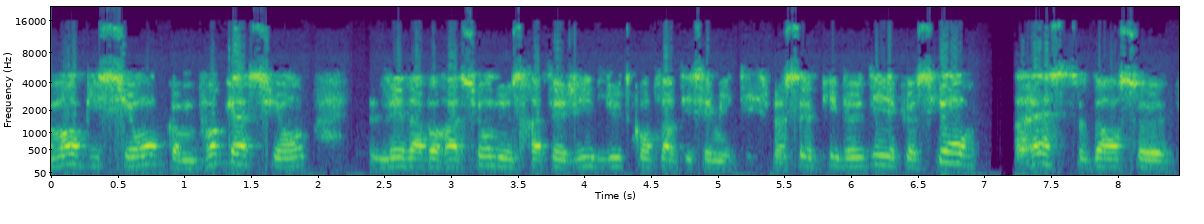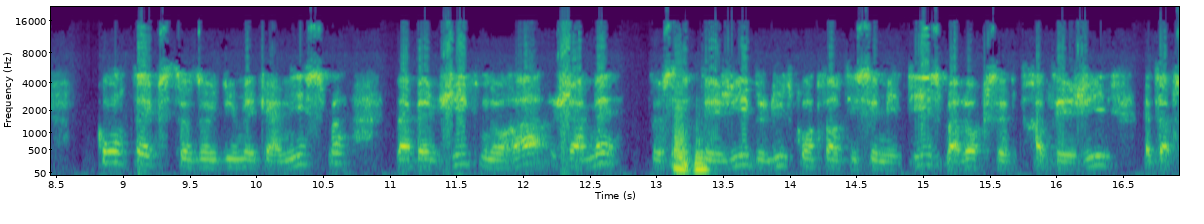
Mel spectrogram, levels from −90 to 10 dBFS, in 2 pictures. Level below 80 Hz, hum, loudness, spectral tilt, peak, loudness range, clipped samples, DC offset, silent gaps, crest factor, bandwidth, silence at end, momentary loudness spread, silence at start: -46 dBFS; none; -9 LUFS; -3 dB/octave; 0 dBFS; 2 LU; 0.1%; under 0.1%; none; 12 dB; over 20 kHz; 0 s; 10 LU; 0 s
